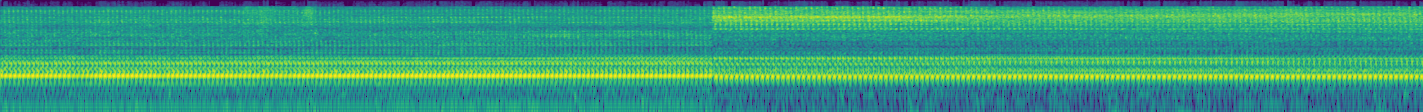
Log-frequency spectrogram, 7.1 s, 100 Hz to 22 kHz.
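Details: 25 L air compressor after head reset and repair: steady even hum under music, then the motor cuts out cleanly as the pressure switch reaches its set pressure; normal running.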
